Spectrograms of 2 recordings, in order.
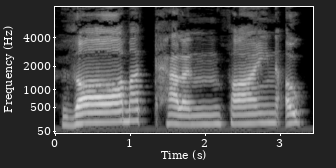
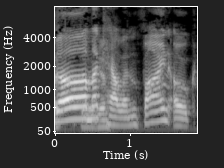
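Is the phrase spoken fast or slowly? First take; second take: slowly; fast. First: The words are said slowly, one by one. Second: The words are run together at a quick pace.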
